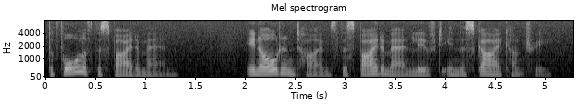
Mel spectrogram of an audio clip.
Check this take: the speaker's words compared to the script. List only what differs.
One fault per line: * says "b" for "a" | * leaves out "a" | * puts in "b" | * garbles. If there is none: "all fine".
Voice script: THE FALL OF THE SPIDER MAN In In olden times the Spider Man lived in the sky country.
* leaves out "In"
